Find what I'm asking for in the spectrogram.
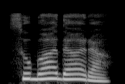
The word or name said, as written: ಸುಬೇದಾರ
